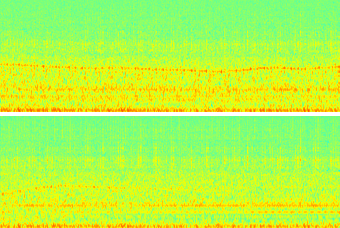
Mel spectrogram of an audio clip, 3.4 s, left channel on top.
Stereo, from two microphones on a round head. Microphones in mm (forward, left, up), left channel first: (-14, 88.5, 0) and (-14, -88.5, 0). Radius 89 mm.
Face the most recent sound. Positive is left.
No sound to turn to.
